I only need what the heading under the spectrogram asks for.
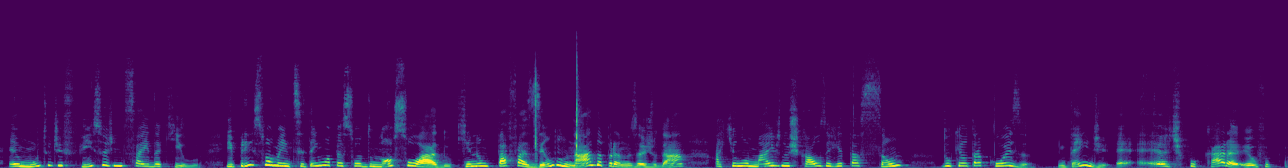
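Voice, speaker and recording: A woman in her thirties who teaches parenting in a chatty, animated, conversational way and often checks in with her listeners. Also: sits high. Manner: chatty and animated, tags lines with "né?" and "sabe?". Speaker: parenting educator.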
